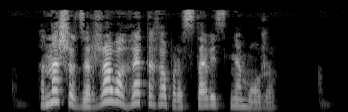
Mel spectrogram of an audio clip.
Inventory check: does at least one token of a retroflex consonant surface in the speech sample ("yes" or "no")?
yes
